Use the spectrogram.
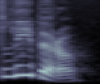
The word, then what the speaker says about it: Libero: Its ability is Libero, and that's the only way you pronounce that.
